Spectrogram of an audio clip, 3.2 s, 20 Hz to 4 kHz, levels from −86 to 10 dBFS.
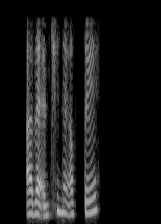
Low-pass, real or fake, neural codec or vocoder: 3.6 kHz; real; none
